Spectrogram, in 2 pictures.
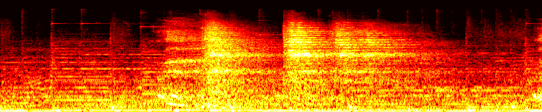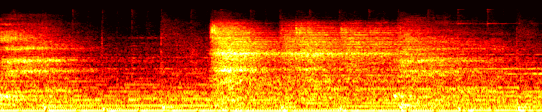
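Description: Background music with a steady bass line, over which a man strains and exhales hard through a kettlebell windmill, with louder breathy grunts about one and a half seconds in, near two seconds, at four seconds and just before six seconds.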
